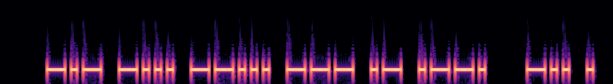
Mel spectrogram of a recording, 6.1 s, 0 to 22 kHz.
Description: Morse code, heard as a keyed tone, about 20 wpm, 700 Hz. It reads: KB7OAP DE
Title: USA Callsign DE Callsign - 6 Characters - 20wpm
